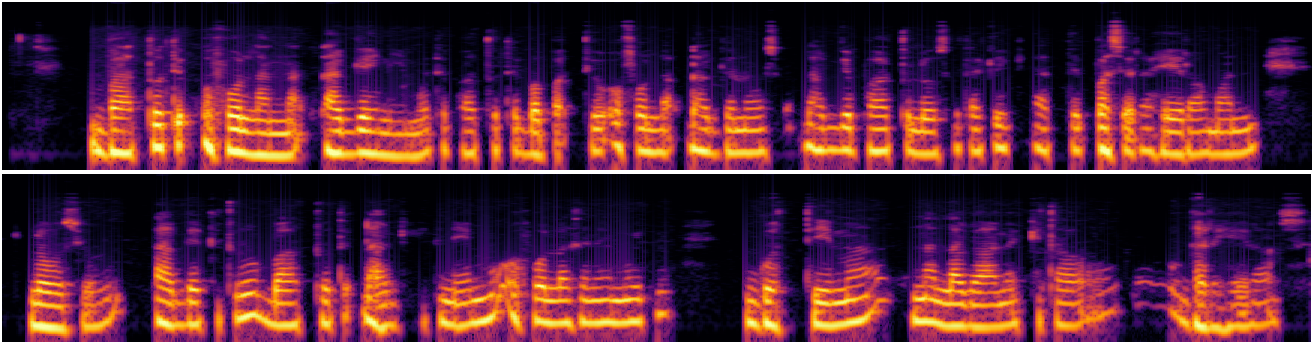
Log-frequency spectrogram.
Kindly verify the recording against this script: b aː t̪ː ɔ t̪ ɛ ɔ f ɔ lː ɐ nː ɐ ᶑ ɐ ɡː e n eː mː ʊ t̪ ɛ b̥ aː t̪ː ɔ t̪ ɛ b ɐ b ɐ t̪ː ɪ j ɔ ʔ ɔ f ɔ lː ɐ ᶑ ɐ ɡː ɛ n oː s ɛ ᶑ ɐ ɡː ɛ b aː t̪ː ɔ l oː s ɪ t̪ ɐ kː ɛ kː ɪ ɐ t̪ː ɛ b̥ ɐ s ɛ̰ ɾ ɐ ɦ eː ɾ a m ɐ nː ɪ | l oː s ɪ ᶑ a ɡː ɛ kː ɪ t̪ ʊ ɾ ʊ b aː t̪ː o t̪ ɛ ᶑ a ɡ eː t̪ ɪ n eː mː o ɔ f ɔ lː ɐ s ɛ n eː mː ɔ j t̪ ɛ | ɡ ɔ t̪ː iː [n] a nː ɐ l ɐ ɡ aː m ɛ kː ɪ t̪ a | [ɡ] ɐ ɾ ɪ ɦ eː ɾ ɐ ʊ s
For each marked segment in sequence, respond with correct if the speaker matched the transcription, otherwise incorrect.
incorrect: m, correct

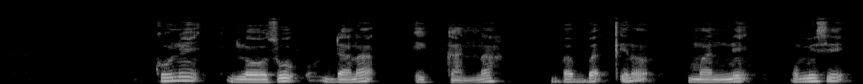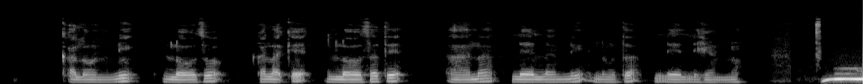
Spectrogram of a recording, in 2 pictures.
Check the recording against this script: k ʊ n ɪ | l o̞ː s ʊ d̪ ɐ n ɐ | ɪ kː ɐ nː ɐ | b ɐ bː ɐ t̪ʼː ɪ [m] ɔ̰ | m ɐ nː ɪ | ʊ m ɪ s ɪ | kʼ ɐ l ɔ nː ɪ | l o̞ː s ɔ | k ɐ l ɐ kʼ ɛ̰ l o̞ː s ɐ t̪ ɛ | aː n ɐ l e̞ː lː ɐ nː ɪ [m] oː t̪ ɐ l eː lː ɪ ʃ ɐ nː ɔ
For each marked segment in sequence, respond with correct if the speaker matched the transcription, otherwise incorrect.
incorrect: n, incorrect: n

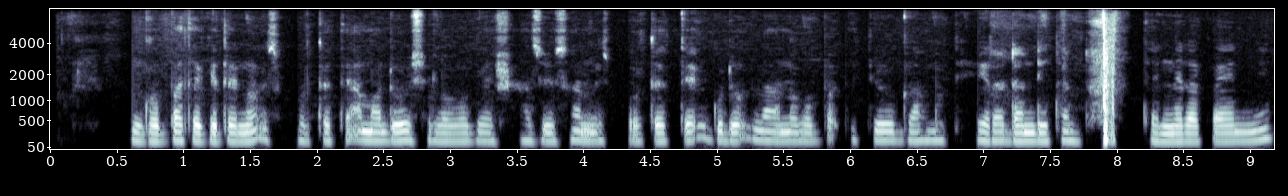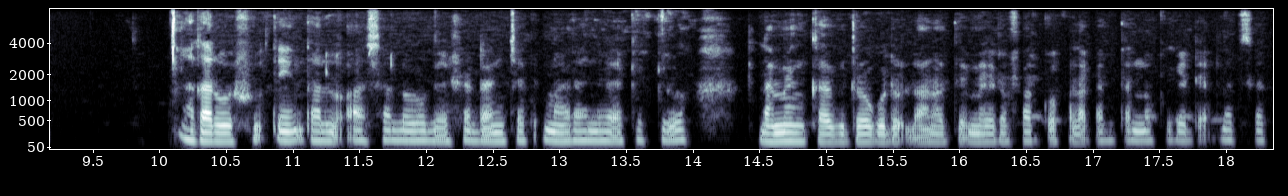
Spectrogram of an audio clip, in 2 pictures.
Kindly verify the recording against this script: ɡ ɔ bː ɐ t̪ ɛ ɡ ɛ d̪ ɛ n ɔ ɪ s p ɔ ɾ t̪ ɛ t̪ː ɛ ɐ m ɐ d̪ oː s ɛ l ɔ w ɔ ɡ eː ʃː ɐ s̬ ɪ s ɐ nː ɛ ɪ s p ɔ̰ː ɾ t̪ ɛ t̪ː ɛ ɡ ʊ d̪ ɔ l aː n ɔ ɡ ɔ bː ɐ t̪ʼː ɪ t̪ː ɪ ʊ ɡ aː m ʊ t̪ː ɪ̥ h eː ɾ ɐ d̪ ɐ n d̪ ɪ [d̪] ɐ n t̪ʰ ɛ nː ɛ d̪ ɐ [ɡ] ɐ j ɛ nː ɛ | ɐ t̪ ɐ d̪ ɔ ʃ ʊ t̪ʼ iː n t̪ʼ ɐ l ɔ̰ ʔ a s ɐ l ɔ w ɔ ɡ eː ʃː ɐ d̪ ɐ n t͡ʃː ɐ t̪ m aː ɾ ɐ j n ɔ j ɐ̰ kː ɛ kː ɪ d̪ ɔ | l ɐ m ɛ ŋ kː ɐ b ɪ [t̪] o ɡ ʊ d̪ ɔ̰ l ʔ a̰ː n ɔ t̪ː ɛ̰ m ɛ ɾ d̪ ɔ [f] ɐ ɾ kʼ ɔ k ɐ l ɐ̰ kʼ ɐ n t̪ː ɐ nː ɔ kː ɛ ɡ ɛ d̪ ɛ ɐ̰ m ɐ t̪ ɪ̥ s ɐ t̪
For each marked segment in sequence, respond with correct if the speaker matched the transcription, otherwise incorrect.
incorrect: t̪, incorrect: k, incorrect: d̪, correct

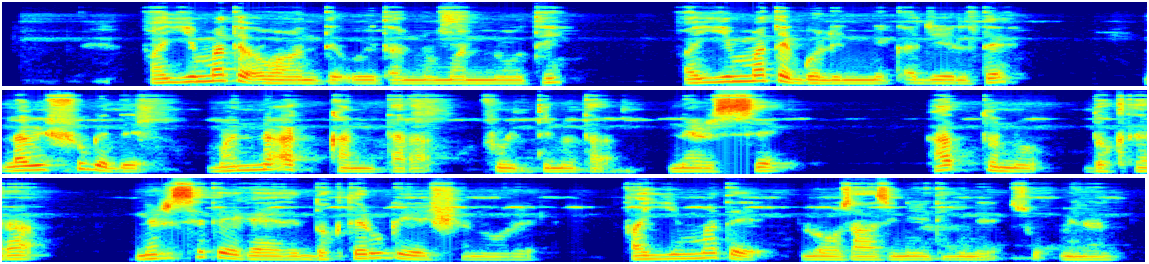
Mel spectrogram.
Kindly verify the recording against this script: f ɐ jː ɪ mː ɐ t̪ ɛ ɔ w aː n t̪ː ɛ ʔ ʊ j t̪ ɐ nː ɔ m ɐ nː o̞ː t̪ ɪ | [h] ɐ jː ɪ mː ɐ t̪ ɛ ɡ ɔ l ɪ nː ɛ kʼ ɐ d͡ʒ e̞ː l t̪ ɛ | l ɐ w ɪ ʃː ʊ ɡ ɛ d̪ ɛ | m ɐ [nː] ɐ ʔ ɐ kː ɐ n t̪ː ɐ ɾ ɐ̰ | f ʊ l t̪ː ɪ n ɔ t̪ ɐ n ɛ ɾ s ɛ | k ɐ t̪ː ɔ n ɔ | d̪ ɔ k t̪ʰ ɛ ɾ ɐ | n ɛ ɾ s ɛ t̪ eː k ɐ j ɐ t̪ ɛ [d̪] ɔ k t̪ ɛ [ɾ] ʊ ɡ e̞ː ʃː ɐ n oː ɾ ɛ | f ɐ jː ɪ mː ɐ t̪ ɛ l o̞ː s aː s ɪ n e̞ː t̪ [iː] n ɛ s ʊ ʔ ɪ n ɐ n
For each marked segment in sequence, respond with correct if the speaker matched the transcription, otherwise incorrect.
incorrect: f, correct, correct, correct, correct

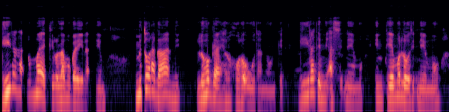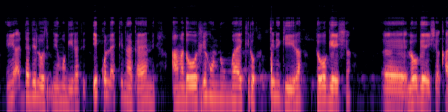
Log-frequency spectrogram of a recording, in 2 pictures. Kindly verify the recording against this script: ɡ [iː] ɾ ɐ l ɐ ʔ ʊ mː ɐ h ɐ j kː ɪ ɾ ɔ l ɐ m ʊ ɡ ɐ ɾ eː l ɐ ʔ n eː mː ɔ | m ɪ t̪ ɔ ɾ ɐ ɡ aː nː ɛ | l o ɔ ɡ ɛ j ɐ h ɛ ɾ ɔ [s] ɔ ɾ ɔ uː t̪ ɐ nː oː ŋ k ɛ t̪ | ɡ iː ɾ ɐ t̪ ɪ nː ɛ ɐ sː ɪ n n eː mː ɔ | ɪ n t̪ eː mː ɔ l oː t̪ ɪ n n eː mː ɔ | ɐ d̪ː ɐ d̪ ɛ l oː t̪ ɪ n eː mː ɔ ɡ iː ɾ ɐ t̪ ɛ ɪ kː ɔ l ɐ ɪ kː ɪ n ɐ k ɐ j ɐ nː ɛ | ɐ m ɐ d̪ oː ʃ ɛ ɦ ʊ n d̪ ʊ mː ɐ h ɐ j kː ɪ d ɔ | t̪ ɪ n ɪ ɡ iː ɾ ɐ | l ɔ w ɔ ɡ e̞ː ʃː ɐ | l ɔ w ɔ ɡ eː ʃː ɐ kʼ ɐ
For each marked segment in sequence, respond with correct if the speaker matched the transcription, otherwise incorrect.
correct, incorrect: h

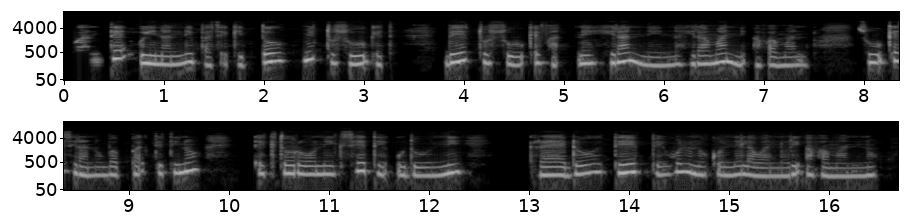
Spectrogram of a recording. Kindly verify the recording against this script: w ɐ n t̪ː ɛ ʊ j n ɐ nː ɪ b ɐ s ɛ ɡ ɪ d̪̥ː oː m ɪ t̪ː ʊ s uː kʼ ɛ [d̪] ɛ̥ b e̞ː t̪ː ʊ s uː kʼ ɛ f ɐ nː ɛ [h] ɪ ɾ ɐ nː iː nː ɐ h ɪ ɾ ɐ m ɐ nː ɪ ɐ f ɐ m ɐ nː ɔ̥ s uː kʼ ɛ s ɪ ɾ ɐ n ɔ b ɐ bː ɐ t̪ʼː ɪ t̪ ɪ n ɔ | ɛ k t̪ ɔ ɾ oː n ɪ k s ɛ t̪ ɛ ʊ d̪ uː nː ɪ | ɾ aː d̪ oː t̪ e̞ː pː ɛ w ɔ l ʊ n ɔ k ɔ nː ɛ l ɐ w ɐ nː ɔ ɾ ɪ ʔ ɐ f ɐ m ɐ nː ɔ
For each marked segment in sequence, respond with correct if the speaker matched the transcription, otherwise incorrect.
incorrect: t̪, correct

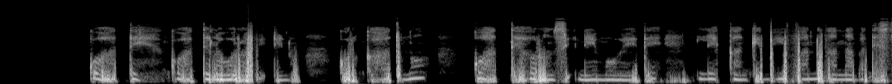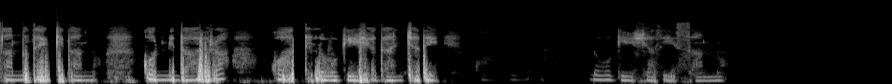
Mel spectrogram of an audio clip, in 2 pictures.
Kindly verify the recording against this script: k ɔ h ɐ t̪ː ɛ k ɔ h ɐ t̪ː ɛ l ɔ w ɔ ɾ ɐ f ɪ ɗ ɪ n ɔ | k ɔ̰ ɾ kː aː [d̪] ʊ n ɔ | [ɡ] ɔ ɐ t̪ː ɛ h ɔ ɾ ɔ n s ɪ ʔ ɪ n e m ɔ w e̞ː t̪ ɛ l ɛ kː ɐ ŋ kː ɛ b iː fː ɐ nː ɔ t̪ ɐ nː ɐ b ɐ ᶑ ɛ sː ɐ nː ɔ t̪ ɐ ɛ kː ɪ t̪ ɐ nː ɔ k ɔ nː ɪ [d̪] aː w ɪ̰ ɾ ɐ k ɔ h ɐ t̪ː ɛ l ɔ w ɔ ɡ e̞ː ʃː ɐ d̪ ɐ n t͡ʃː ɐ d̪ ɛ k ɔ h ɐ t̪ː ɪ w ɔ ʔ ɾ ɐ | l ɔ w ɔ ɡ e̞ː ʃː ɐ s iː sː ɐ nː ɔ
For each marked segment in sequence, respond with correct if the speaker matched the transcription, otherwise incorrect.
incorrect: t̪, incorrect: k, correct

